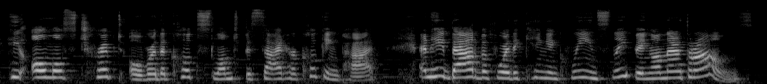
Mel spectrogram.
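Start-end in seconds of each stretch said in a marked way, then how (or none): none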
